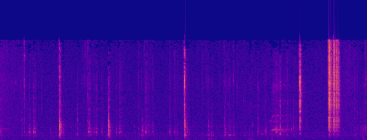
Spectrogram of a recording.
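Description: Scattered light clicks and taps of a hand screwdriver and small screws against the plastic and metal housing of a cordless circular saw during disassembly. The clicks come at irregular spacing, with a louder cluster near the end.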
